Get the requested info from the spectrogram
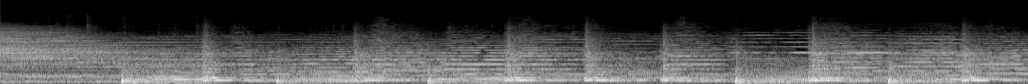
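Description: Procession brass band playing a slow funeral march: held brass chords over steady bass drum strokes about every three-quarters of a second, with a cymbal crash dying away at the start.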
